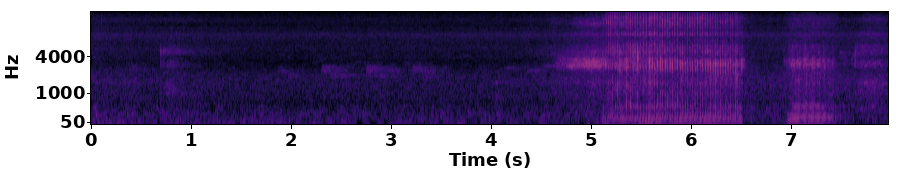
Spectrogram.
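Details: Sleeping dog: soft breathing, then a loud, deep, rumbling snore followed by a shorter snort; snoring.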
